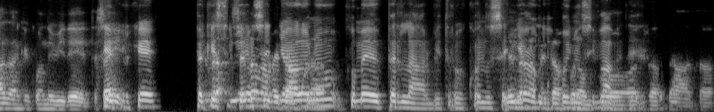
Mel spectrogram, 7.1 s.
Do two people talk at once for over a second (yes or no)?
yes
